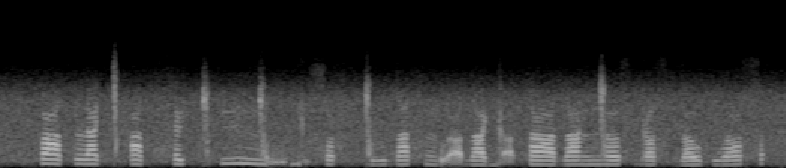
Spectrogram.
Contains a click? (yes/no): yes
